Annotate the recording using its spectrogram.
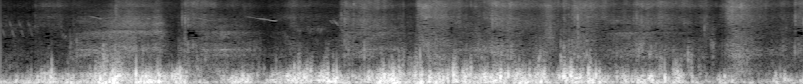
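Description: Wind buffeting the microphone on an exposed hilltop: an irregular, gusty low rumble.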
